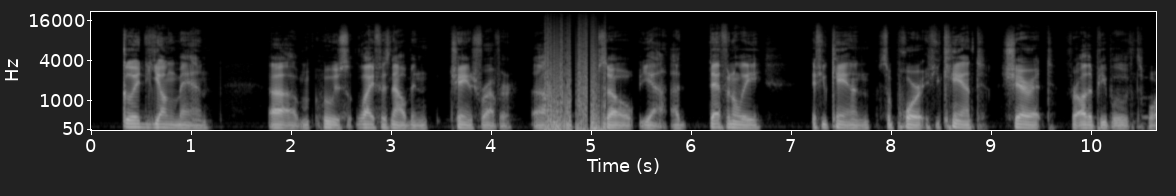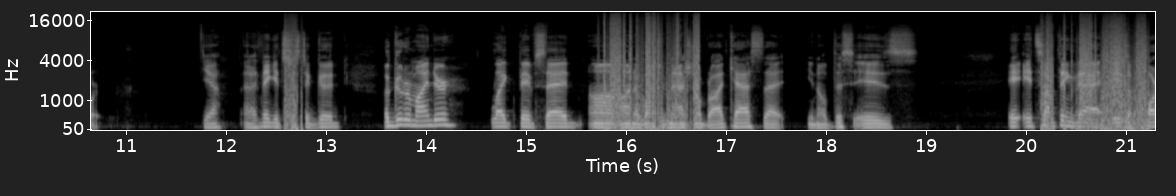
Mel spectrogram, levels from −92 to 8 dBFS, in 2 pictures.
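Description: A worn or dirty contact in the signal path is making and breaking as it shifts, so the speech is repeatedly chopped and any DC on the line turns each break into a pop. This loose connector crackle comes as irregular scratchy bursts from 4.54 to 5.14 s after "now been changed forever", from 12.58 to 12.76 s after "yeah and i think", from 15.71 to 16.74 s before "broadcasts that you know", and from 20.15 to 21.23 s.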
